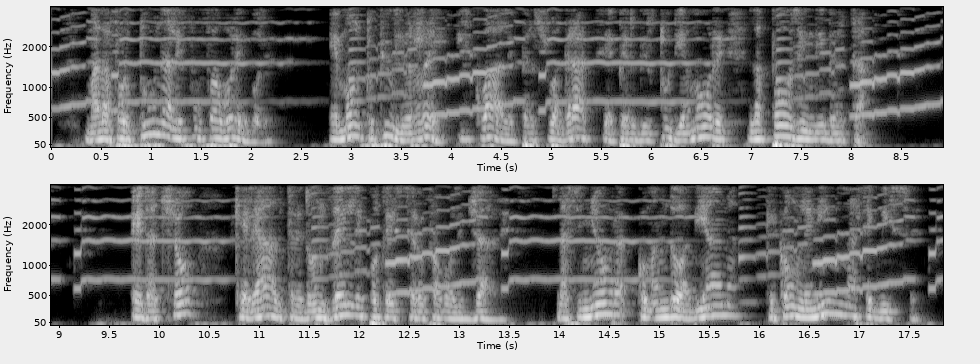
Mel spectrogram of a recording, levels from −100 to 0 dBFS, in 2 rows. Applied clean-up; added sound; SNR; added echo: classical method WPE with log-MMSE.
